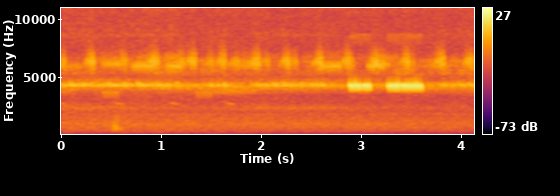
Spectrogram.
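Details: Night-time crickets: a steady high chirping background, then near the end two quick, loud pulsed trills in close succession from one close cricket.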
